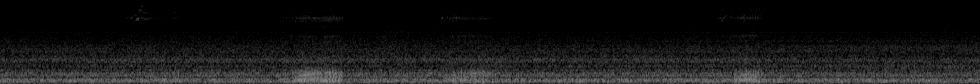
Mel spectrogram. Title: Shar pei puppy - Mushu's cute snore part 2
